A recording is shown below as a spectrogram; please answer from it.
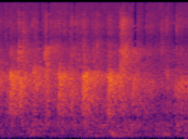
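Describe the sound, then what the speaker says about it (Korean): An audience at a sports startup demo day claps to welcome the next company's presenter to the stage, with faint, distant, steady applause that rises and falls slightly over a couple of seconds. "큰 박수로 맞이해주시기 바랍니다."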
